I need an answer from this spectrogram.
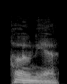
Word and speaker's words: Honea: third year as sheriff honea rhymes with tony has become something of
